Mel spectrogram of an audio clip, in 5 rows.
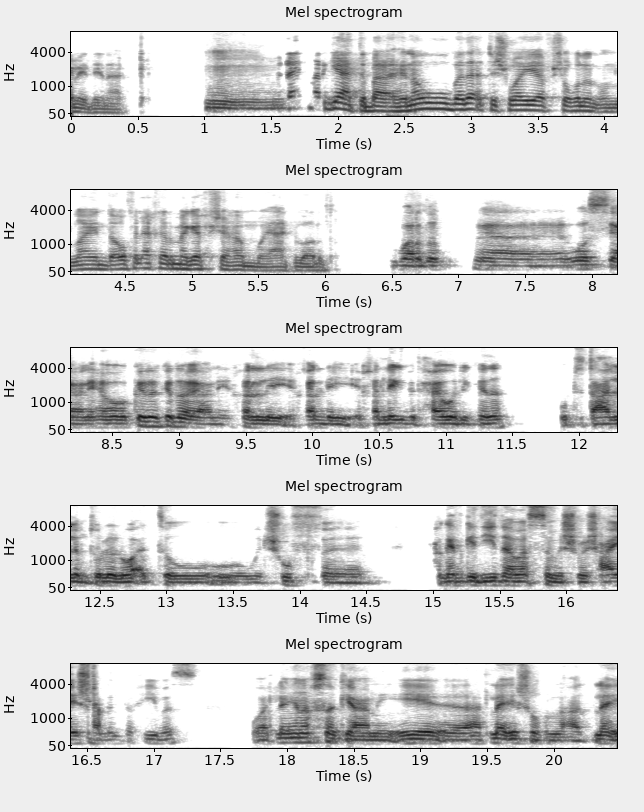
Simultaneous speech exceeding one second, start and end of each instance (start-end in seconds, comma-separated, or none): none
